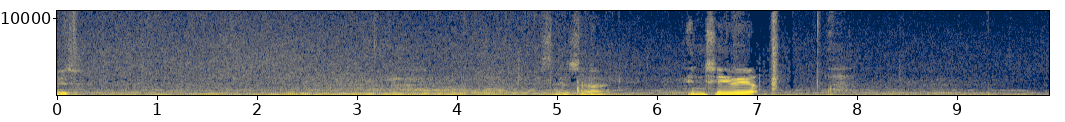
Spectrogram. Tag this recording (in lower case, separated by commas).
speech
